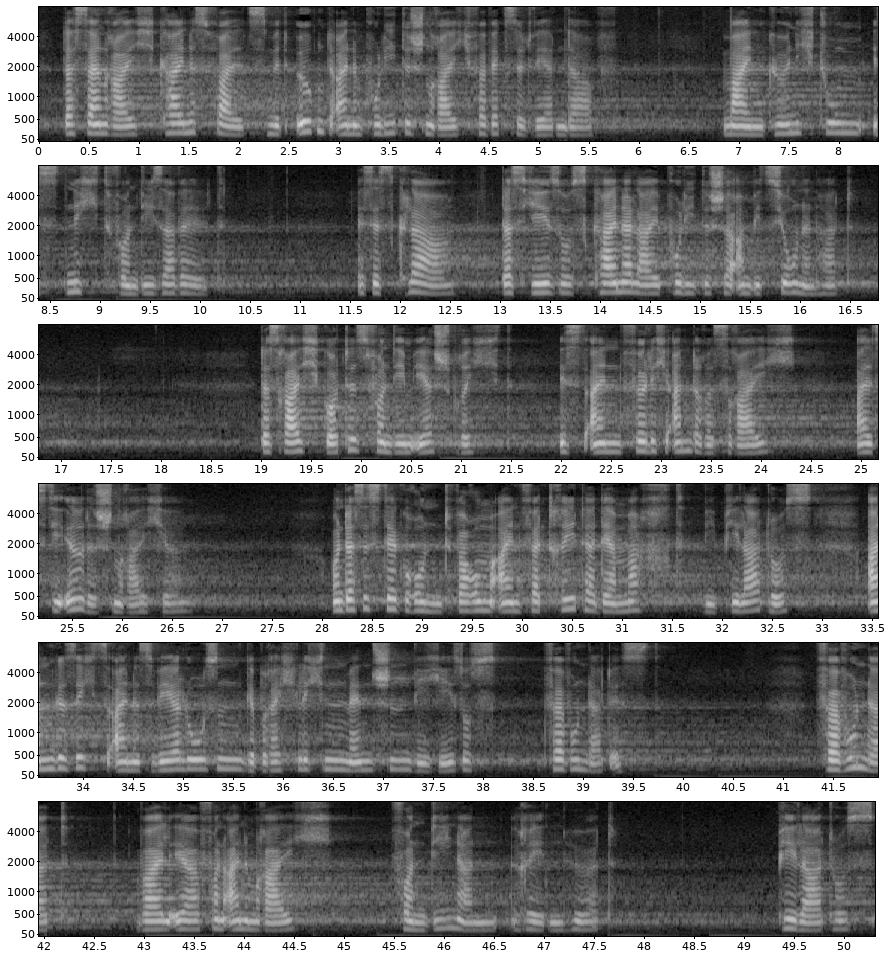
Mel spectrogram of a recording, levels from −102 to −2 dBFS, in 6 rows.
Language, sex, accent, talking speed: German, female, German, 90 wpm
